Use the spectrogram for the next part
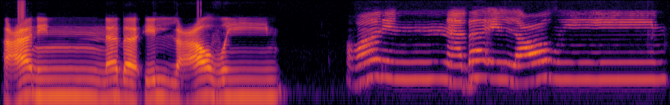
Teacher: عین کا مخرج واضح کیجئے، عین حلق کے درمیان سے ادا کیا جاتا ہے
